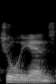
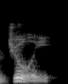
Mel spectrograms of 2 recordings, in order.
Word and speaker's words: Julie Ann: It is with no small irony that during our conversation on inclusivity, I repeatedly got Julianne's name wrong. I called her Julie, not Julianne, which is a mistake I made in the moment.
